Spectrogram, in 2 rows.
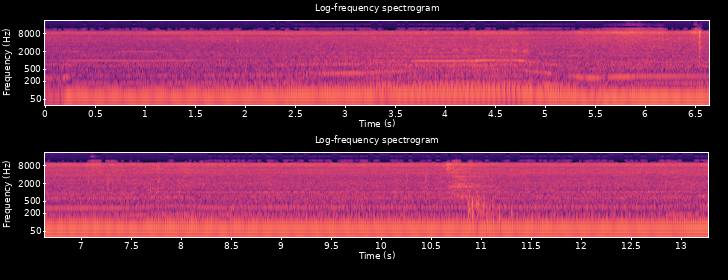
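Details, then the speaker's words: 2019 Cat 259D skid steer with 2011 hours, one owner and well maintained, just after start: deep steady diesel rumble settling after a brief rev, even and smooth with no knocks or misses; healthy engine. "As you can see, it starts right up, no issues."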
